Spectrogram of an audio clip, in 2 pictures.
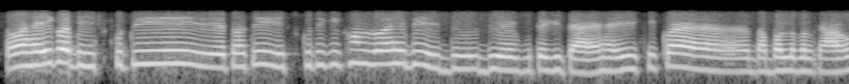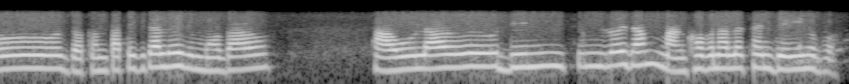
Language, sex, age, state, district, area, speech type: Assamese, female, 45-60, Assam, Golaghat, rural, conversation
